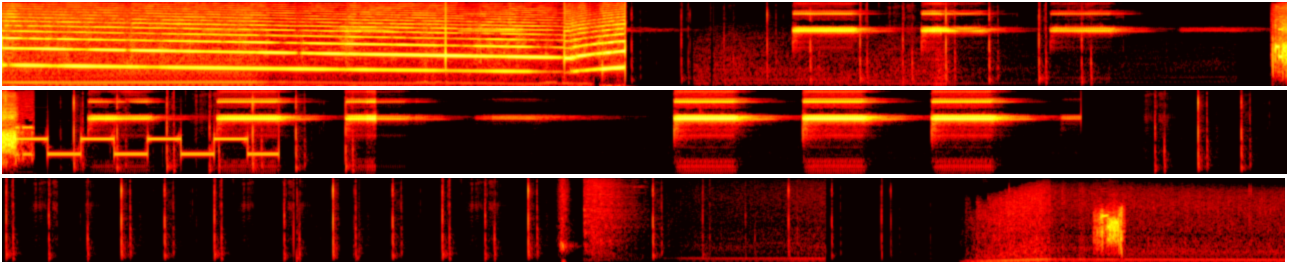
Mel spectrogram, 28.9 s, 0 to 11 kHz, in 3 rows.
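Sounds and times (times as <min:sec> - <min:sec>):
fire alarm shrill pulses: 0:00.0 - 0:04.7, 0:06.0 - 0:14.0, 0:14.7 - 0:17.8
alarm tone alternating high and low: 0:06.0 - 0:12.8.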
